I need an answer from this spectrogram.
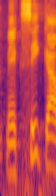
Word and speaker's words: Mexica: leer, de una editorial mexicana que pone cosas muy interesantes, y de hecho se llama así la página, muy interesante. Y estaba leyendo sobre una deidad mexica o mexica, como se pronuncia, o azteca, que tenían nuestros antepasados.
